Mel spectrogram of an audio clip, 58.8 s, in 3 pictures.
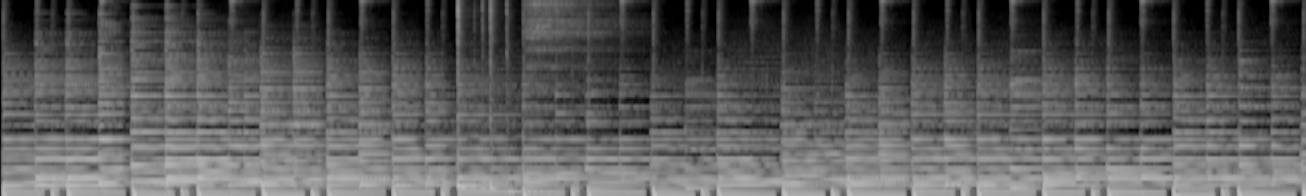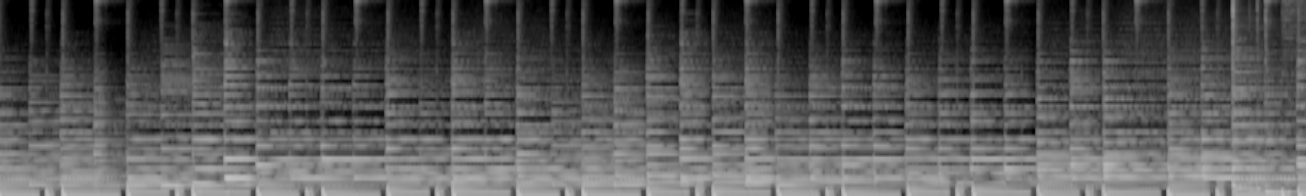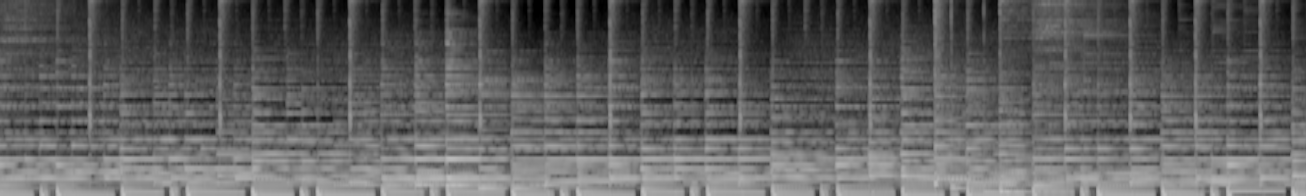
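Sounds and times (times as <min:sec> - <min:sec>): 
song accompaniment only: 0:00.0 - 0:58.7.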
